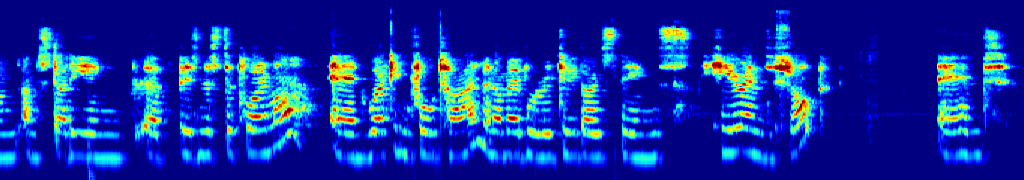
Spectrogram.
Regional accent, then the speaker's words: New South Wales, Australia; now in Perth, Australia; I'm a Gimilaroi woman, Nyambawawan, from Gimilaroi country, over east. And my family and I, we moved here about 4 years ago

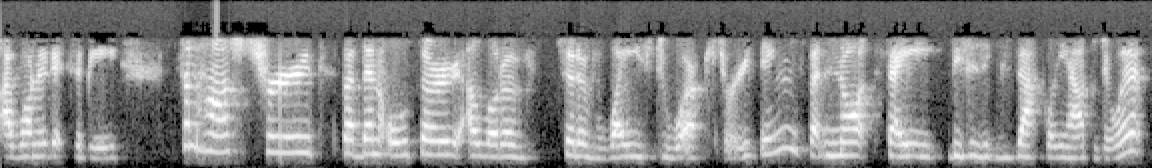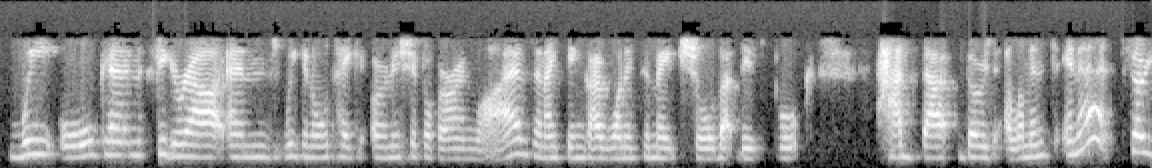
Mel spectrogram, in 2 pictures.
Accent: Brisbane, Queensland, Australia; now in Sydney, Australia; Born and raised in Meanjin, Brisbane, but I've been living here in Gadigal country down in Sydney for, I don't know, maybe the last 5 or so years.

